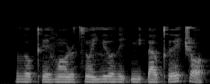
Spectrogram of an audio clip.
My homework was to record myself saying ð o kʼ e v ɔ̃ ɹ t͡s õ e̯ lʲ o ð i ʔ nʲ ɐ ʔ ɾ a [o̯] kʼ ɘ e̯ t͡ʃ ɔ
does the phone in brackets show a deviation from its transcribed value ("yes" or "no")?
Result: no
